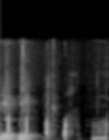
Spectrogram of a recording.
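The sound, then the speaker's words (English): A dog barks in a quick series of short, sharp yaps, ending with a higher, drawn-out whining yelp. No one is talking. “The dog liked that.”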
